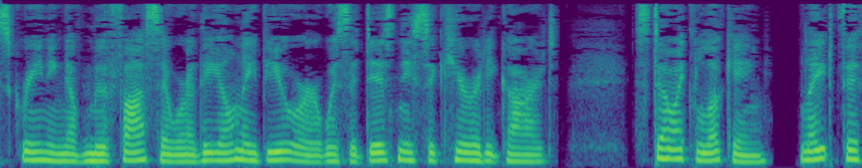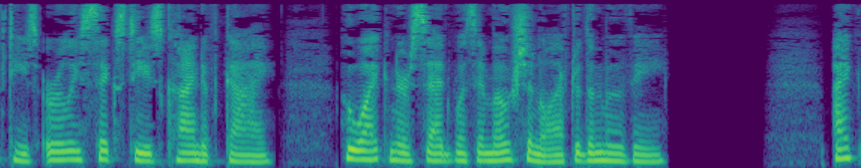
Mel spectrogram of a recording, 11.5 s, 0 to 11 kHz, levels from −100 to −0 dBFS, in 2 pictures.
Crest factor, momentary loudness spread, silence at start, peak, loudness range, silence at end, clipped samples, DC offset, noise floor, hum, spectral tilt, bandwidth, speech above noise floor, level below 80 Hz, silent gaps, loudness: 14 dB; 6 LU; 0 s; -10 dBFS; 2 LU; 0 s; under 0.1%; under 0.1%; under -90 dBFS; none; -5 dB/octave; 10.5 kHz; over 67 dB; -60 dBFS; 10.20-10.82 s; -24 LUFS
